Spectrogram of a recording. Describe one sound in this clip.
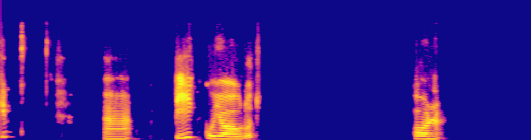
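A young woman speaks slowly and clearly over an online call, with pauses.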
